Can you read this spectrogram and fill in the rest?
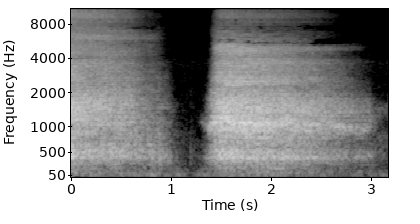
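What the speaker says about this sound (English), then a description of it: "Deepest breath yet." Deep breathing during a guided breathwork session: one long audible exhale, a short silent pause, then a long deep inhale or exhale, close and alone.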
